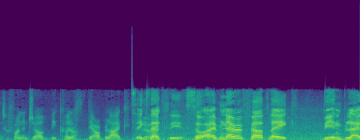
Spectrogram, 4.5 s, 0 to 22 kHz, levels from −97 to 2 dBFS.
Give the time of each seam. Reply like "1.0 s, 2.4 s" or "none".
1.7 s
